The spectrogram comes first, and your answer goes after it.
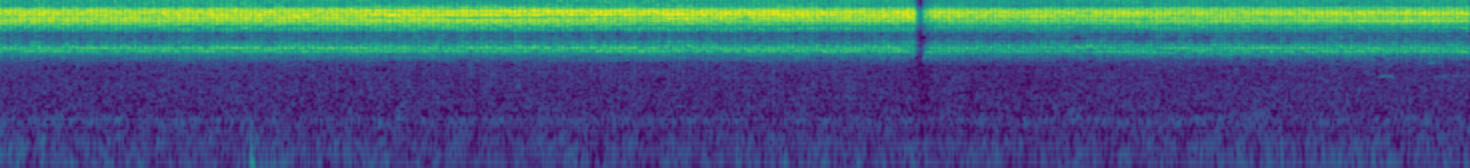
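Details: Grasshopper shrilling as a master for cage songbirds; a level, piercing buzz continues throughout, interrupted only by a single momentary dropout midway.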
